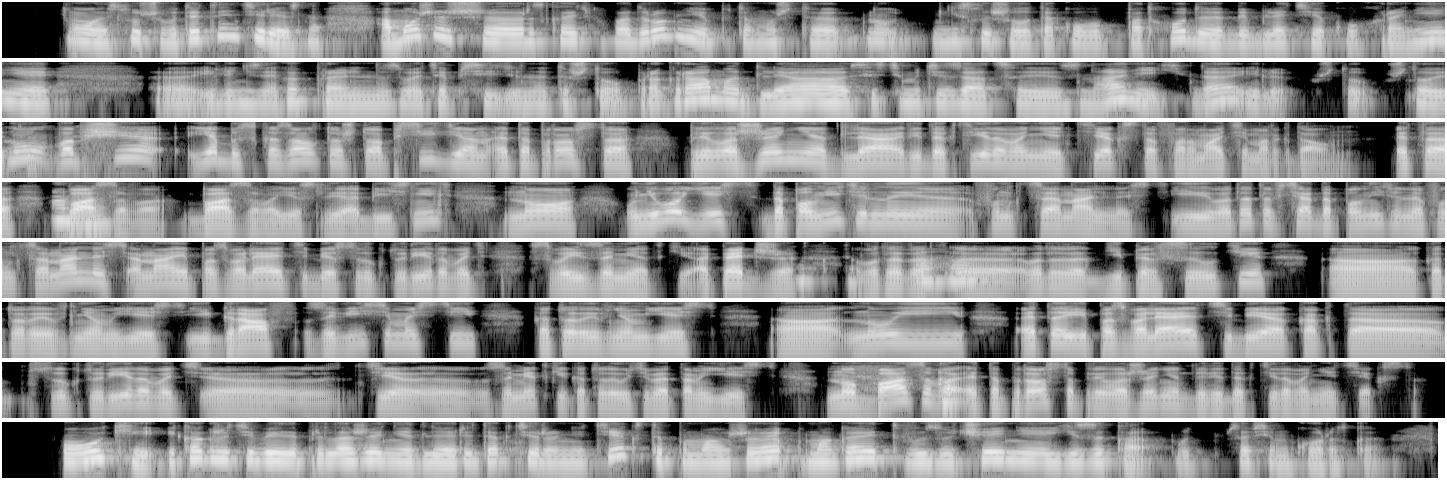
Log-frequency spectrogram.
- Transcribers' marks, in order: tapping
- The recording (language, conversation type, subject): Russian, podcast, Как вы формируете личную библиотеку полезных материалов?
